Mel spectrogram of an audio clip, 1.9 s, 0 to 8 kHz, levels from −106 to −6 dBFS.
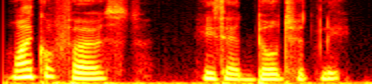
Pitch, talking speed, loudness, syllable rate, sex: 205 Hz, 160 wpm, -19 LUFS, 5.4 syllables/s, female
